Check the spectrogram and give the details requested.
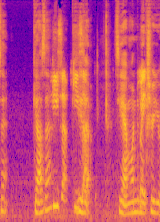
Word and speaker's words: Giza: And they claim that there is, underneath the Great Sphinx of Giza, is that how you pronounce it? Giza?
